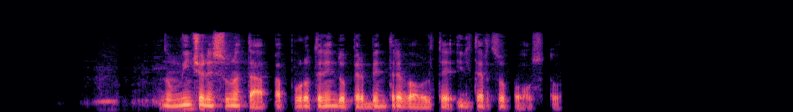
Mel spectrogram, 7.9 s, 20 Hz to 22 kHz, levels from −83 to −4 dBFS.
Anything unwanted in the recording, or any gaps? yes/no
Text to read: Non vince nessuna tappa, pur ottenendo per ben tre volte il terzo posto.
no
